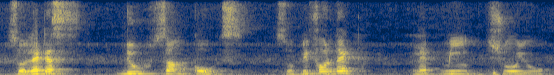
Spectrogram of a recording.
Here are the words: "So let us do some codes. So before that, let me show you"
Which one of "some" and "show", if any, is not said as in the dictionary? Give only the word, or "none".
none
